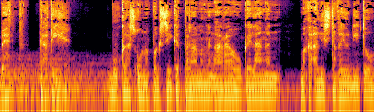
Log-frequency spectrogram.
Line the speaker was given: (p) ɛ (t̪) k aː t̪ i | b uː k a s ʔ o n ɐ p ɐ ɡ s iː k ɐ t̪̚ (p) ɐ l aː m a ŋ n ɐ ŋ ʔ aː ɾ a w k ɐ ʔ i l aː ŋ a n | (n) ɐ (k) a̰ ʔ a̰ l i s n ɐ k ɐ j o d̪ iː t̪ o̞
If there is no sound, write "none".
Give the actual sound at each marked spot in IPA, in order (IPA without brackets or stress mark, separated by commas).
b, t̪, p, m, k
